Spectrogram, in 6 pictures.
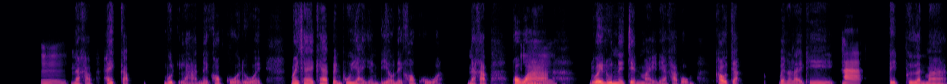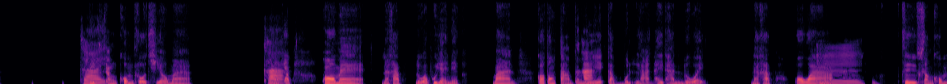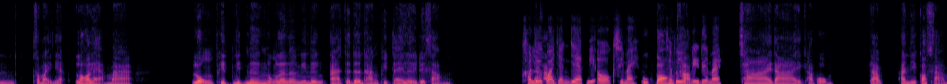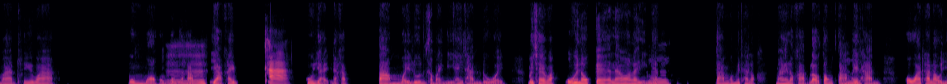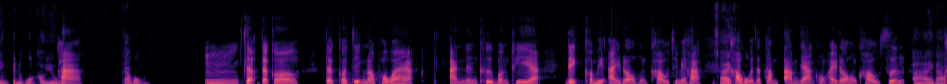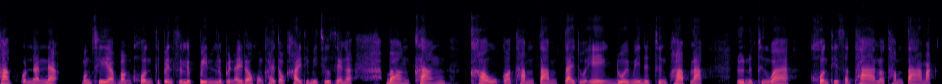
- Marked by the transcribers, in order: other noise; tapping
- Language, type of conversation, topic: Thai, unstructured, คุณคิดอย่างไรกับการเปลี่ยนแปลงของครอบครัวในยุคปัจจุบัน?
